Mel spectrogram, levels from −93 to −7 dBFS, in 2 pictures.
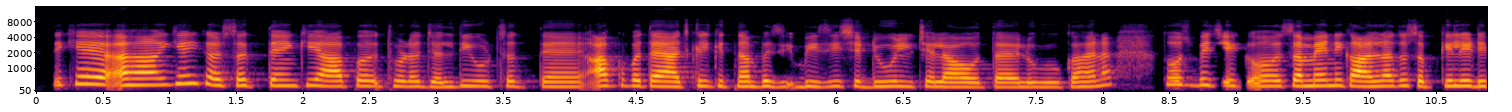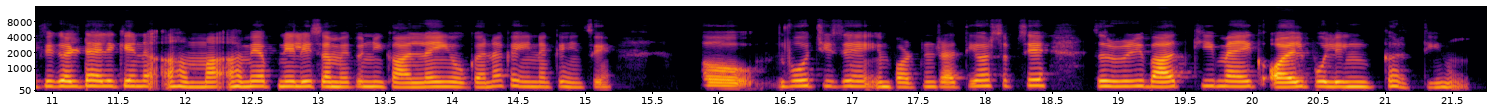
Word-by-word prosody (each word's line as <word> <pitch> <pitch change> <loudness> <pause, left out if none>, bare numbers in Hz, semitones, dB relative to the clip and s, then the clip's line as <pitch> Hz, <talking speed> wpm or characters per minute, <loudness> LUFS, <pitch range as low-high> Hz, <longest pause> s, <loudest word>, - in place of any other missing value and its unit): देखिए 325 -2 +3
अ, 275 0 +6
यही 345 +1 +2
कर 300 -6 +2
सकते 255 -1 -2
हैं 250 0 -1
कि 265 +2 -4
आप 225 0 +2 0.3
थोड़ा 220 -2 -1
जल्दी 205 +3 -3
उठ 225 -1 -5
सकते 220 -1 -5
हैं, 205 0 -2
आपको 245 +1 +2
पता 240 -1 +1
है 220 - +7
आजकल 210 +3 -2
कितना 220 -1 0
बिज़ी 215 -3 -2
बिज़ी 215 +1 -4
शेड्यूल 220 0 -3
चला 205 -2 +2
होता 195 0 0
है 190 0 +1
लोगों 195 0 -3
का, 205 - +1
है 215 - +1
ना? 275 +4 -4 0.4
तो 300 - -2
उस 300 - -4
बीच 275 -2 -3
एक 240 - -2 0.3
समय 245 0 +4
निकालना 230 -2 +4
तो - - 0
सबके 230 0 -1
लिए 240 0 +3
डिफिकल्ट 225 +1 +1
है 235 - +4
लेकिन 230 0 0
हम 210 -3 -1
अ, 205 - 0
हमें 220 +1 +2
अपने 220 0 0
लिए 220 +1 +2
समय 210 -2 +1
तो 215 - -6
निकालना 200 -2 0
ही 210 0 +2
होगा 195 -1 -3
ना 220 +4 -4
कहीं 220 -3 -2
न 205 -1 -4
कहीं 200 -1 -6
से। 100 0 -6 0.7
तो 130 -2 -1 0.2
वो 235 +2 +1
चीज़ें 230 0 -4
इम्पोर्टेंट 205 0 -4
रहती 200 +2 -4
है 235 - +1
और 240 - 0
सबसे 245 +2 -3 0.4
ज़रूरी 225 0 +2
बात 215 0 +3
कि 240 +1 -5
मैं 225 -1 +2
एक 225 - -5
ऑयल 200 +2 +5
पुलिंग 210 -1 +1
करती 185 -5 -6
हूँ, 195 +2 -6
220 Hz, 200 wpm, -24 LUFS, 205-235 Hz, 0.7 s, है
